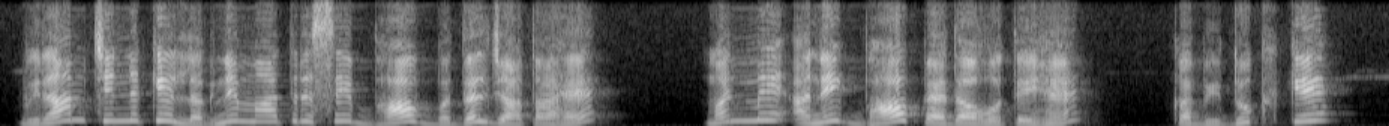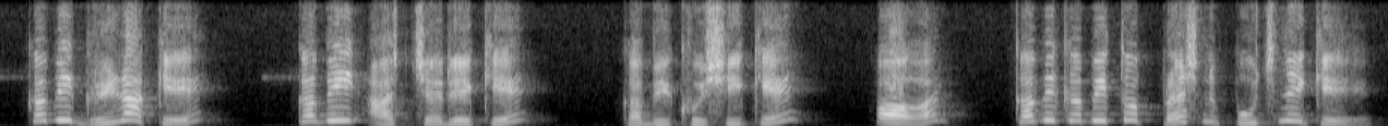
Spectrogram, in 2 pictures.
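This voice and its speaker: A woman narrates a textbook grammar lesson at an unhurried, measured pace. Her voice sits somewhat high and moves expressively up and down. She pauses carefully between phrases. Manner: slow, deliberate reading with careful pauses.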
